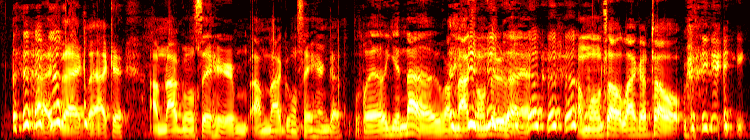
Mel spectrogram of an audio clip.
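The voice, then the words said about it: Southern American twang. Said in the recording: “that southern twang ... that's just your voice”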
